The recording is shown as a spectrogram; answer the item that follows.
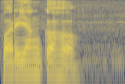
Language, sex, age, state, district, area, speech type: Sanskrit, male, 18-30, Madhya Pradesh, Chhindwara, rural, read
